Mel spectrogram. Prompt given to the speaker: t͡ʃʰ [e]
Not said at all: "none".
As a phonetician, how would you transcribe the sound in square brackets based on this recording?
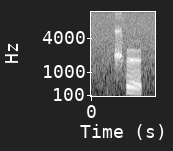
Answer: ø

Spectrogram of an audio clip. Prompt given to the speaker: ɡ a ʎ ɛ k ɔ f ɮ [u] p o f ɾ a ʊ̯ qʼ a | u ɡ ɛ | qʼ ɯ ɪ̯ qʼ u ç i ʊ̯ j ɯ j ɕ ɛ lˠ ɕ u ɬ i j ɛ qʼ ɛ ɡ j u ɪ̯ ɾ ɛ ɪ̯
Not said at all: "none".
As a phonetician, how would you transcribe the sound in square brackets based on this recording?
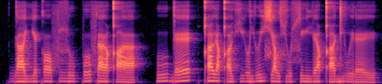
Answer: u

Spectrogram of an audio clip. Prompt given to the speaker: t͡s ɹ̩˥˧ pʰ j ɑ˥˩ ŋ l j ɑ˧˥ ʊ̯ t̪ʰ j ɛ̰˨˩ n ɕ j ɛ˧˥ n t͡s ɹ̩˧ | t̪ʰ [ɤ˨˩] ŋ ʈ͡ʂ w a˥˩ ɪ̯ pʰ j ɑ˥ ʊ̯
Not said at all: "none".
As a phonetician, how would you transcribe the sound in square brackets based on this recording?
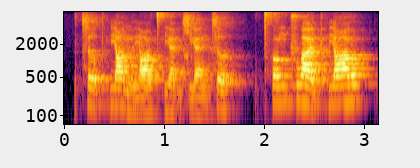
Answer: ɤ˥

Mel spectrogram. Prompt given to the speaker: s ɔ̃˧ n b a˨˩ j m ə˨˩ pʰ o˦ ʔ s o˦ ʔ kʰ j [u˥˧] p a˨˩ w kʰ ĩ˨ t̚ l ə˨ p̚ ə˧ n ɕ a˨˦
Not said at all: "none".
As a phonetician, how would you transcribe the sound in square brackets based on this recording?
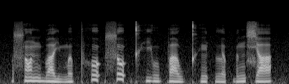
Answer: u˨˩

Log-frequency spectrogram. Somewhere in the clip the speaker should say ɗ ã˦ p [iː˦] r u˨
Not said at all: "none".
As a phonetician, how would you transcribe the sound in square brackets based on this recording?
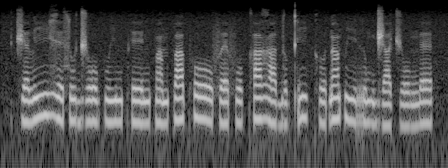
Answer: iː˨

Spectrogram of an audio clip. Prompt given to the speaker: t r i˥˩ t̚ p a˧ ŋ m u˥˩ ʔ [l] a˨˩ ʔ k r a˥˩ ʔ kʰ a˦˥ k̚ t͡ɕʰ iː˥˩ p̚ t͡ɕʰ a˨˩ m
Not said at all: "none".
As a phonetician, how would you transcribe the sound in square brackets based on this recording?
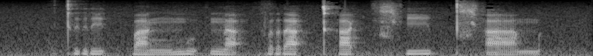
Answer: n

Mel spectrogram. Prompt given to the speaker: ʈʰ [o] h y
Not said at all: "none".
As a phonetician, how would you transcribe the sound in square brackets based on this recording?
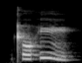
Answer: o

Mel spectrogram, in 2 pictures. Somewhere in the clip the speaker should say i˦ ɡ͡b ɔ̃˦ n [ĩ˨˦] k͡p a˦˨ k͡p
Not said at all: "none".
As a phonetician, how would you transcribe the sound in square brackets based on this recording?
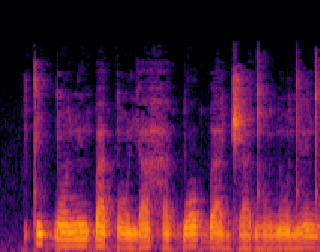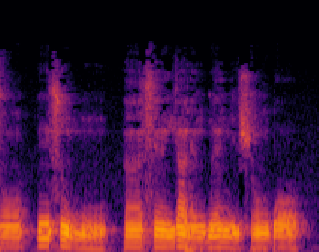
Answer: ĩ˦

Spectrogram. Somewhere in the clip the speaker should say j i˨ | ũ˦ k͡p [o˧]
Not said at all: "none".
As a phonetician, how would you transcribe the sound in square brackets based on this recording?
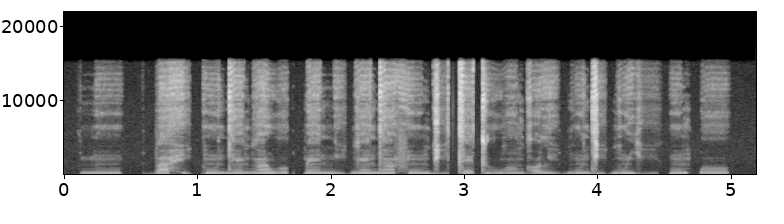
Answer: o˦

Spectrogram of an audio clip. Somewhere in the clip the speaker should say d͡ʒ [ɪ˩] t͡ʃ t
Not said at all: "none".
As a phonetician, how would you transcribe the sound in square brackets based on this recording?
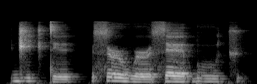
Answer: ɪ˥˧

